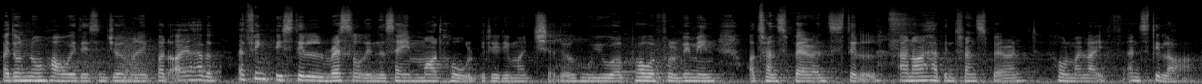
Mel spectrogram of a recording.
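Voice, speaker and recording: A woman in her forties from Estonia with an Estonian accent, answering interview questions as a saxophonist in a reflective, halting way with many fillers. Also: sits low, steady tone, darkish tone. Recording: long hall reverb, faint noise.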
